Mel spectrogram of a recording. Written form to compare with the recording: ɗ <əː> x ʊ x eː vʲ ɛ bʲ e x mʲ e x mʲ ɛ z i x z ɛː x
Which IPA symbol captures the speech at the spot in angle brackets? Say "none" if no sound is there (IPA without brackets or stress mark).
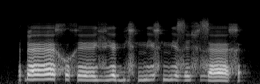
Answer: ɛː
